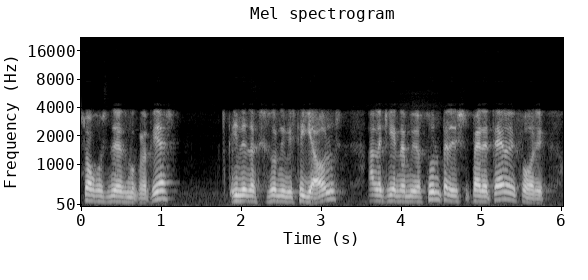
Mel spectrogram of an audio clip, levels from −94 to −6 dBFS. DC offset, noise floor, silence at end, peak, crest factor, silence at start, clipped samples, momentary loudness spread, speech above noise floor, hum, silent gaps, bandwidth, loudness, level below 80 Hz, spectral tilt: under 0.1%; -61 dBFS; 0.25 s; -12 dBFS; 16 dB; 0 s; under 0.1%; 6 LU; 33 dB; none; none; 4 kHz; -28 LUFS; -68 dBFS; -8.5 dB/octave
